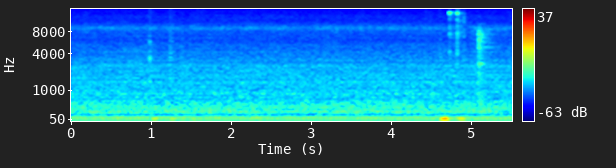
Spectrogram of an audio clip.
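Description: A building block snaps into place with a dull thud.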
